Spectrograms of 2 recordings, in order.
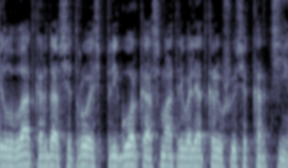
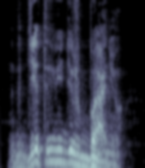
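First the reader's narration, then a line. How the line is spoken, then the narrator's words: Grumbling mutter. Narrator (Russian): буркнул церковник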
